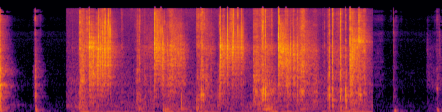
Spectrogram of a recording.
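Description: A thin wooden board rustles and creaks as hands handle it.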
